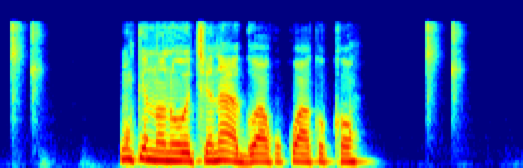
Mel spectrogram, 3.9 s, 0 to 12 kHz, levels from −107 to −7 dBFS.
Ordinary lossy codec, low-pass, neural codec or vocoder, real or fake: MP3, 96 kbps; 7.2 kHz; none; real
